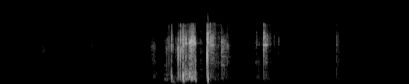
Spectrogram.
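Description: After silence, a burst of scratchy rustling with a sharp click in it lasts about three quarters of a second near the middle, followed by two short clicks.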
